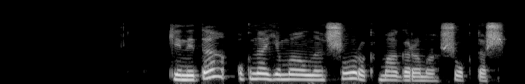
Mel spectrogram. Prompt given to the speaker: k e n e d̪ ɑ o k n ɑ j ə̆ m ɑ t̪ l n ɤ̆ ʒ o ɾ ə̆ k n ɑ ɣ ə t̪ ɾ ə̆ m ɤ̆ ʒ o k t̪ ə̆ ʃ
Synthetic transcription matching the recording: k e n e t̪ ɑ o k n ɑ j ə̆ m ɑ l n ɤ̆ ʃ o ɾ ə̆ k m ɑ ɣ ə ɾ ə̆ m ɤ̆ ʃ o k t̪ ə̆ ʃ

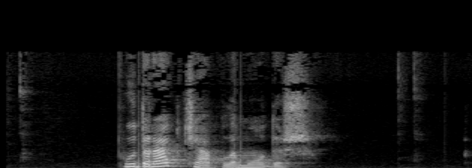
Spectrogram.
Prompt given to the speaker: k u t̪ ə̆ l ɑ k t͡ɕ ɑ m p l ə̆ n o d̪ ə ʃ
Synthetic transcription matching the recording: p u d̪ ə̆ ɾ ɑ k t͡ɕ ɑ p l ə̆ m o d̪ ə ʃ

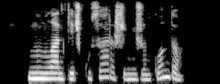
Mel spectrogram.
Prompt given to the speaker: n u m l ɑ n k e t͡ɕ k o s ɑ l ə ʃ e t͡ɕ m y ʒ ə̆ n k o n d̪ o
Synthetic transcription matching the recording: n u n l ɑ n k e t͡ɕ k u s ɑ ɾ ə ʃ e m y ʒ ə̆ n k o n d̪ o

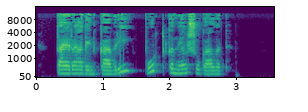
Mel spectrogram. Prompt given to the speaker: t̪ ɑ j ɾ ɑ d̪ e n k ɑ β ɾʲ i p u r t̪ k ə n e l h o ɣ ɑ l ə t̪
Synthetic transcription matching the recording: t̪ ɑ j ɾ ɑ d̪ e n k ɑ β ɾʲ i p u r t̪ k ə n e l ʃ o ɣ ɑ l ə t̪

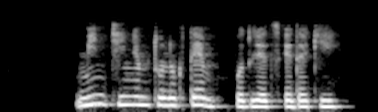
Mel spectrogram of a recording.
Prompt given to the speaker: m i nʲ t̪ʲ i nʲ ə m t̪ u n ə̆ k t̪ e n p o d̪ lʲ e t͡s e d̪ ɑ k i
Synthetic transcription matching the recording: m i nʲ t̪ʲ i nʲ ə m t̪ u n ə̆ k t̪ e m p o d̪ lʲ e t͡s e d̪ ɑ k i

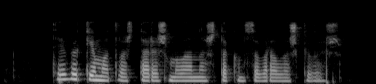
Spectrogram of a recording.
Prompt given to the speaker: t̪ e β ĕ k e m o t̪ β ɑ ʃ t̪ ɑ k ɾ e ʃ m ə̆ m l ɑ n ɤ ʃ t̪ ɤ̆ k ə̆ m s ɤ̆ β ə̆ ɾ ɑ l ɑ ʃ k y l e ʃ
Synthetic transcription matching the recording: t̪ e β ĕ k e m o t̪ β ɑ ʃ t̪ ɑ ɾ e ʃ m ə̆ l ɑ n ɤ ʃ t̪ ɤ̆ k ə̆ m s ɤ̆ β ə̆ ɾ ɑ l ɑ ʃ k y l e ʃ

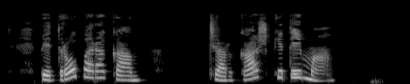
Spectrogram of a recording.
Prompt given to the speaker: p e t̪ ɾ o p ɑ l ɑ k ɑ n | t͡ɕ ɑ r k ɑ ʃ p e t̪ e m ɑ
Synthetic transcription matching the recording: p e t̪ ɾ o p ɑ ɾ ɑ k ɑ m | t͡ɕ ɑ r k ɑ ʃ k e t̪ e m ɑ

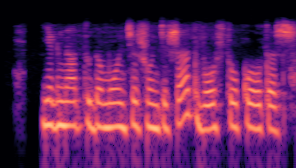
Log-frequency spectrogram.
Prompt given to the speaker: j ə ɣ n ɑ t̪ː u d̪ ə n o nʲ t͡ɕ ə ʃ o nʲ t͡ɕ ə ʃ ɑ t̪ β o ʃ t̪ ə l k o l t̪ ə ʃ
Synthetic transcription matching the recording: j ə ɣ n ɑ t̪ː u d̪ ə m o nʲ t͡ɕ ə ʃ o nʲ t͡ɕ ə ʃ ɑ t̪ β o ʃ t̪ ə l k o l t̪ ə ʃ

